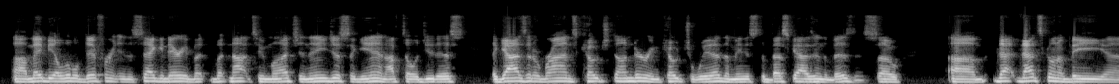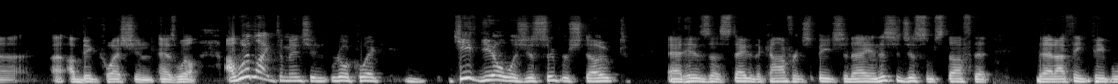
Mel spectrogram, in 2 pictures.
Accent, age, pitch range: American, 40-59, 120-145 Hz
